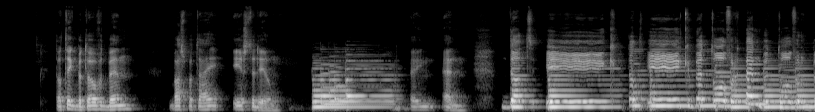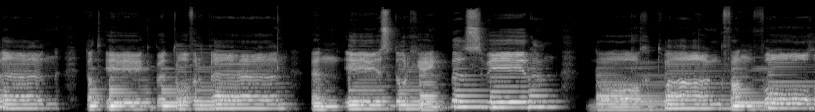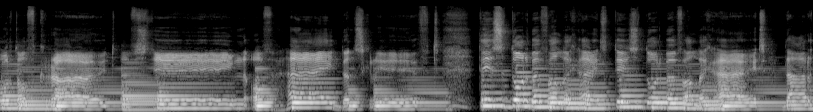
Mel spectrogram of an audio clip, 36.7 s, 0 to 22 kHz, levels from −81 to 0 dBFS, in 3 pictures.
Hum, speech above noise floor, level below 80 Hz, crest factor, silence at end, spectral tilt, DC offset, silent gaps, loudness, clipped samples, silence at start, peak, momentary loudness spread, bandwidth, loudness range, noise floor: none; 60 dB; -58 dBFS; 18 dB; 0 s; -6 dB/octave; under 0.1%; none; -18 LUFS; under 0.1%; 0.85 s; 0 dBFS; 14 LU; 16.5 kHz; 5 LU; -78 dBFS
